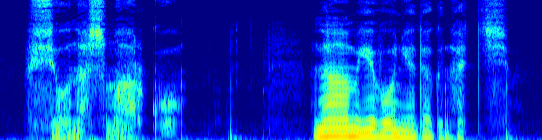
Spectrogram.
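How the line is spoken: Gloomy. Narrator (Russian): войшелк мрачно сказал

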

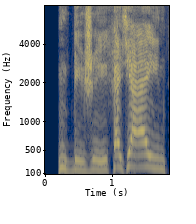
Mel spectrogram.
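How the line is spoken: Squealing. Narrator (Russian): взвизгнул Родька

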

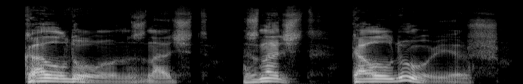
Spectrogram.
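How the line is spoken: Drawling. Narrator (Russian): протянул Конрад

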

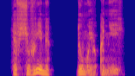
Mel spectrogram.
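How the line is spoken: Hoarse. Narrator (Russian): хрипло сообщил Рон

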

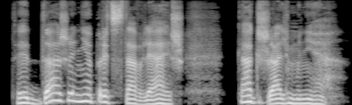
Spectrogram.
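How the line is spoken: Old woman's sigh. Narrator (Russian): вздохнула старуха

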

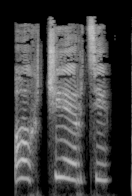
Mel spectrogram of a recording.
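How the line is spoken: Exclaimed. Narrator (Russian): воскликнул Козлик

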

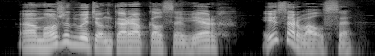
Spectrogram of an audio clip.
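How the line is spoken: Grumbling. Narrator (Russian): проворчал Конан

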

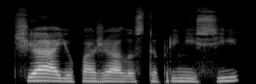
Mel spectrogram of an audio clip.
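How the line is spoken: Soft. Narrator (Russian): мягко произнес мистер Гаррет

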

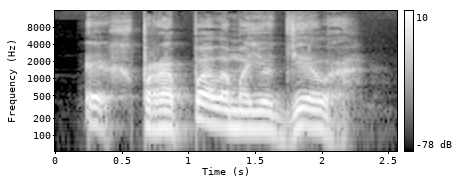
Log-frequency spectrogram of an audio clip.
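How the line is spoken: Glum, dejected. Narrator (Russian): уныло сказал Александров

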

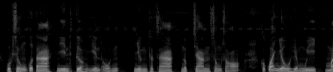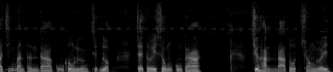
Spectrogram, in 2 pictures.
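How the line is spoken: Sighing. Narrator (Vietnamese): Cao Cường thở dài và nói

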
